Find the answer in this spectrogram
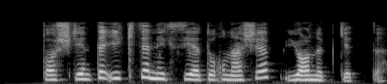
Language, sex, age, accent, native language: Uzbek, female, 25-34, Farg'ona, Uzbek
